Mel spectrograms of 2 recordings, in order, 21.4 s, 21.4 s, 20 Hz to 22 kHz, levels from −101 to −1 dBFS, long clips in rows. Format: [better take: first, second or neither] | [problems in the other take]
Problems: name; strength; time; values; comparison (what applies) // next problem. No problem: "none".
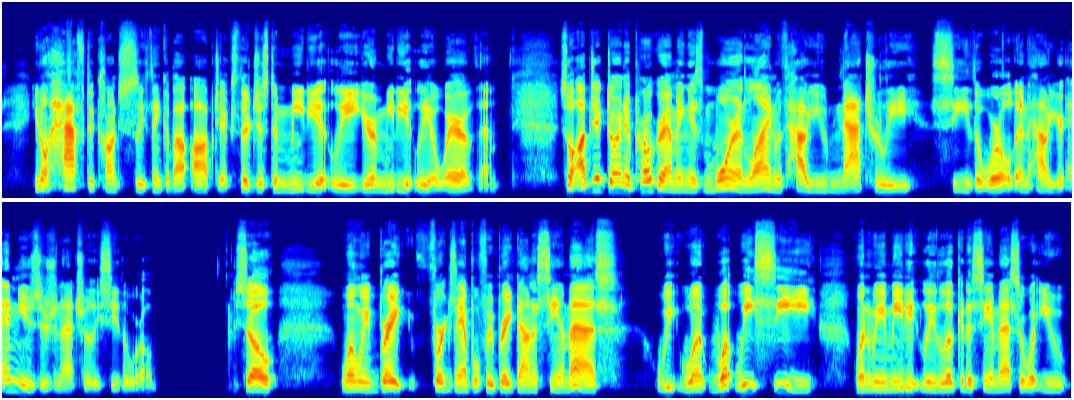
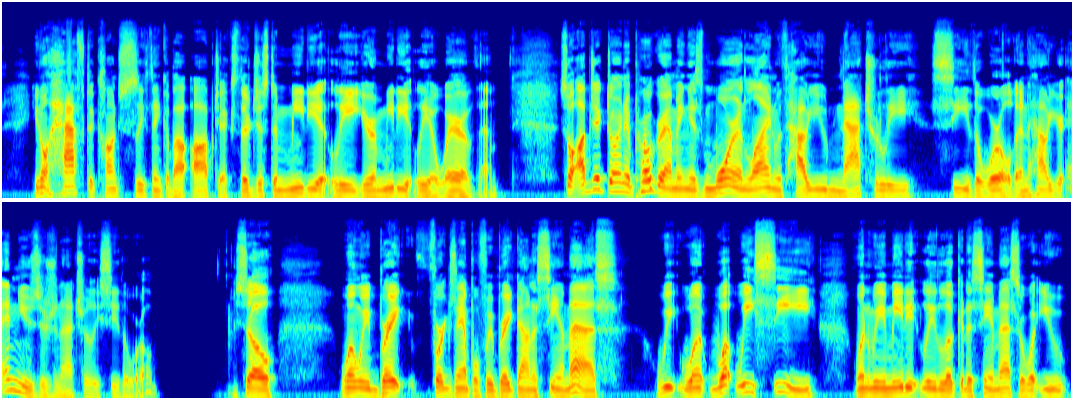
second | thin; very; fading below 300 Hz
